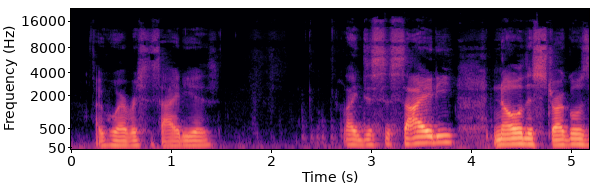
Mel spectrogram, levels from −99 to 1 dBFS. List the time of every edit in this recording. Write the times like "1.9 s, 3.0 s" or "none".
none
